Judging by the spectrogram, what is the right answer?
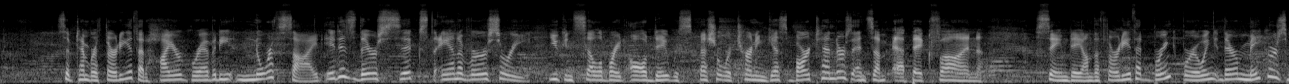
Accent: American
